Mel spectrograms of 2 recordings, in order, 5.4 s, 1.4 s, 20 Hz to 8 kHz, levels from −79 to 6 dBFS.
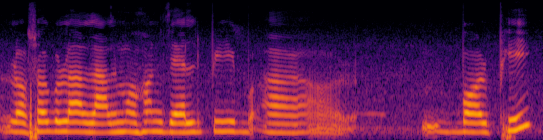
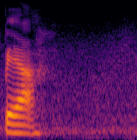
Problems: none marked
